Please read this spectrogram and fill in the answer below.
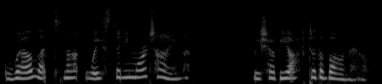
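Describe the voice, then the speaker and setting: A woman's voice: high voice, normal speed, dark tone. A woman playing a proud, strong-willed young princess in a romantic fantasy audio roleplay, speaking formally with haughty, flustered hesitations.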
